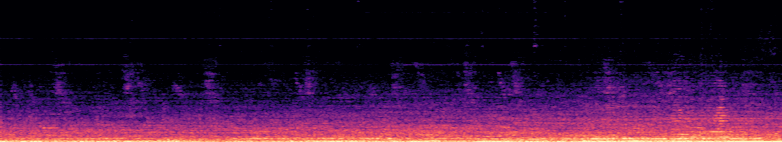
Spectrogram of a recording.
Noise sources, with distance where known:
engine of unclear size; car horn

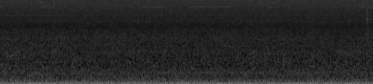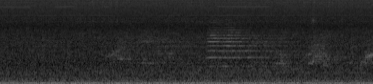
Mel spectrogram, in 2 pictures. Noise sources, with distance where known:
car horn; unidentified human voice, far

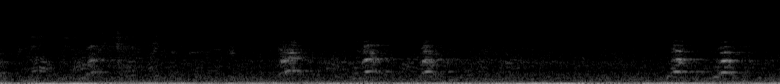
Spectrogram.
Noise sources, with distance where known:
dog barking or whining

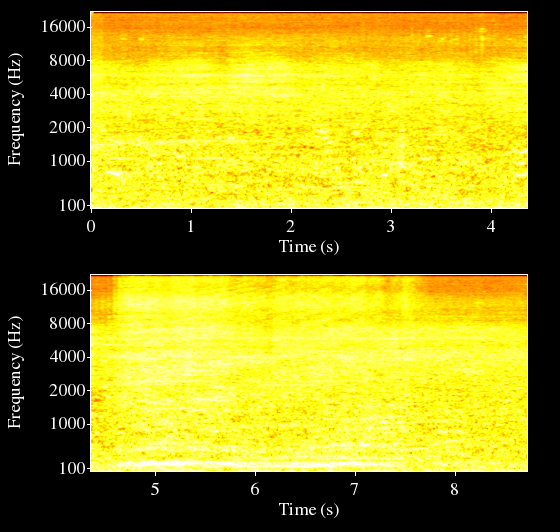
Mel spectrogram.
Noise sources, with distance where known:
small-sounding engine

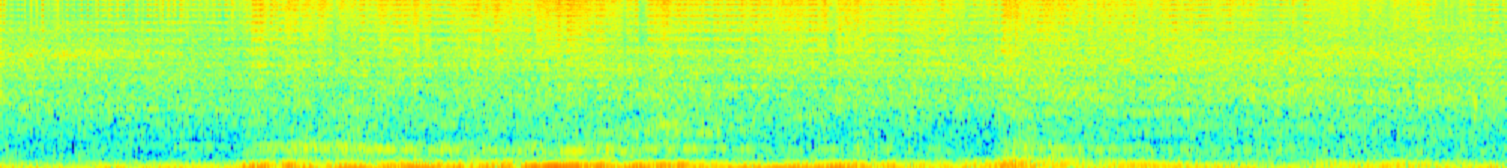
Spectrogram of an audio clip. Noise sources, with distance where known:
engine of unclear size, near

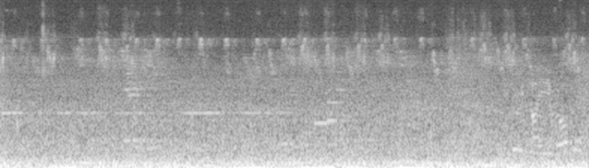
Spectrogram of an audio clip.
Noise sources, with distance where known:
reverse beeper, far; person or small group talking

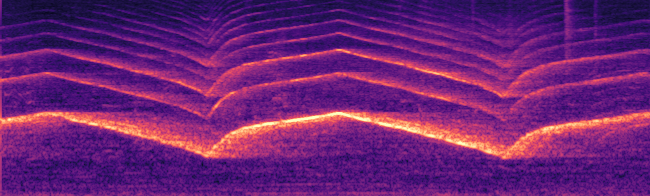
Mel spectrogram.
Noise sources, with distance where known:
siren, near

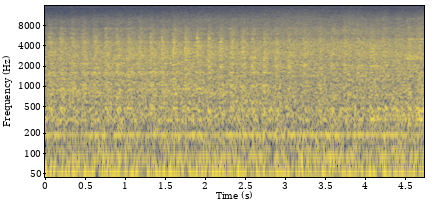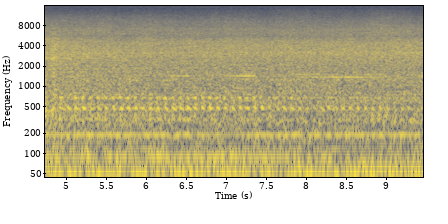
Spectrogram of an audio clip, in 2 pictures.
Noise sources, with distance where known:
pile driver, near

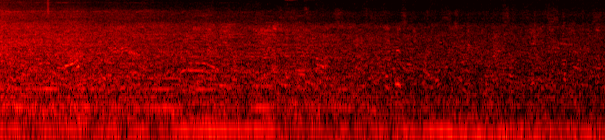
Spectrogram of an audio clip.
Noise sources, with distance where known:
person or small group talking

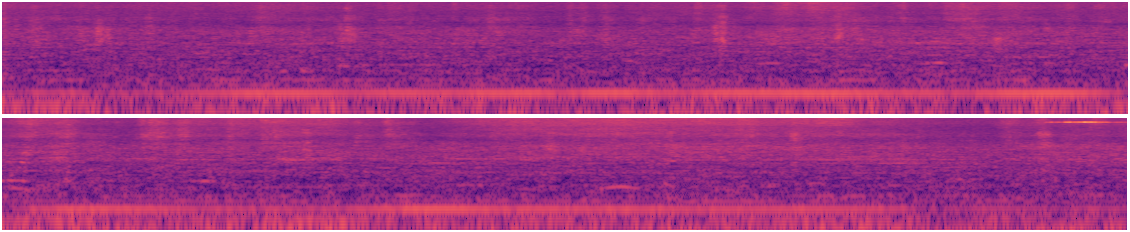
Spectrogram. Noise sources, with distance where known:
background noise

